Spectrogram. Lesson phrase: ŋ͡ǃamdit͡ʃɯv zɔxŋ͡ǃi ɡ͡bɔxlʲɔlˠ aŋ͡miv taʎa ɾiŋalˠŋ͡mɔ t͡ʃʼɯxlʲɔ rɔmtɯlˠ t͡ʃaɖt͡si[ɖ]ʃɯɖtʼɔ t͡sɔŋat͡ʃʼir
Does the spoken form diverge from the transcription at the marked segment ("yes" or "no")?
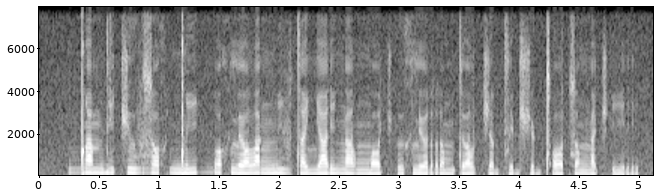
no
